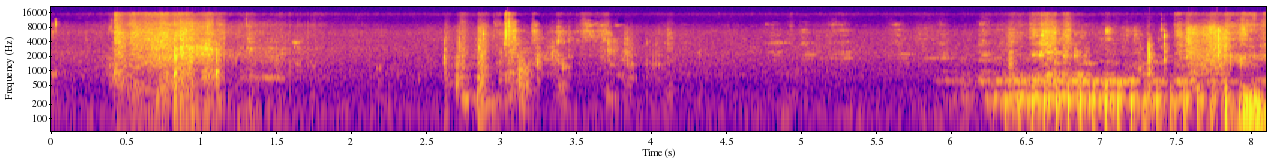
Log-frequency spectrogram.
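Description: Handling rustles, then about six seconds in a low, rough growl starts, rapidly pulsing, with a steady hum above it.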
